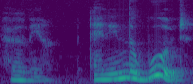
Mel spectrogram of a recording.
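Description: A young woman reading a play in verse aloud, dramatically and expressively, pausing between phrases. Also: fairly low pitch, big pitch swings, warm tone. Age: young adult. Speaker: reader of a Shakespeare play. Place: small plain room indoors.

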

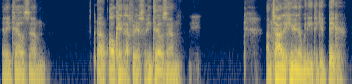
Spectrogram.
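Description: A man hosting a casual coaching call over video, animated and emphatic, with slangy, repetitive phrasing. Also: sits low, moderate pace, husky. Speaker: business coach and host.

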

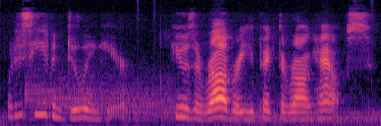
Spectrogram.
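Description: A woman's voice: mid-range voice, moderate pace, a little mellow. A playful woman reading visual novel narration aloud between bits of casual chat, sometimes stumbling over the text. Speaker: gaming video host. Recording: muffled, noisy home microphone.

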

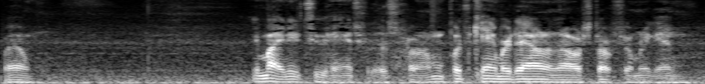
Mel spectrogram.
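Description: A man's voice: rumbling low, steady tone, fast. A middle-aged American man giving a casual, plain-spoken how-to vlog from inside a truck cab. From United States. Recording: noisy truck cab, loud vehicle ambience.

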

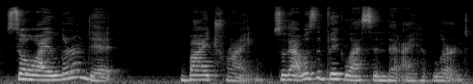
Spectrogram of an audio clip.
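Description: A woman's voice: medium pitch, a little slow. A woman in her thirties chatting casually in a sassy vlog style, congested and a bit short of breath from a cold. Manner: sassy, animated, peppered with slang and swearing. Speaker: boutique owner and vlogger. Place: small decorated room indoors.

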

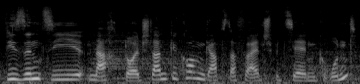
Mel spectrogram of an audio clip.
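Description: A woman hosting a podcast, calmly asking clear interview questions. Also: medium pitch, moderate pace, a little hiss or hum. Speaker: podcast host.

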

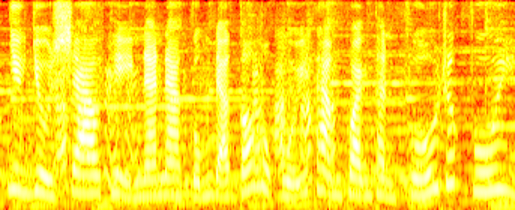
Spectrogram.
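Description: A woman narrating a cartoon dub in a gentle, motherly way, with loud music behind. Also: sits high, moderate pace, natural voice.

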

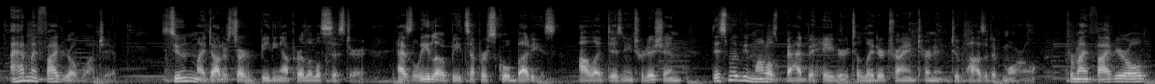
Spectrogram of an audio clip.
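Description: Deep-voiced American man, slangy commentary. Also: a little mellow. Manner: slangy, mocking and dismissive. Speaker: YouTube commentary host. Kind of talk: casual reaction commentary, reading posts aloud. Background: background music.

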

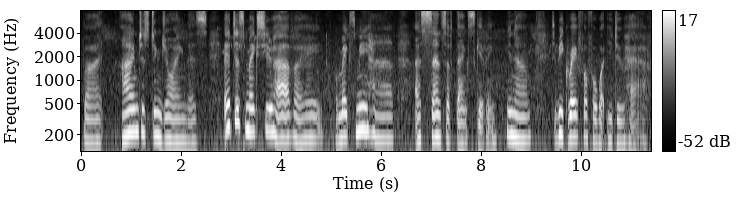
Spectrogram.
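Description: A woman hosting a relaxed garden tour outdoors, talking reflectively with many pauses and ums. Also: lowish voice, a little hiss or hum. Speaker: garden channel host. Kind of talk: casual garden tour vlog.

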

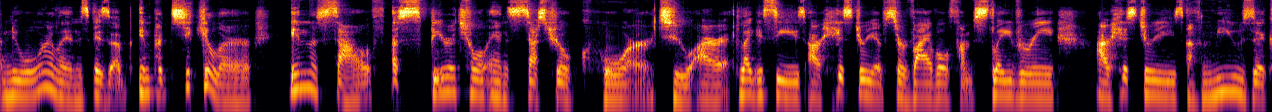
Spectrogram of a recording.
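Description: A woman's voice: extremely low pitch, creaky. A woman organizer speaking earnestly and reflectively as an interview guest.

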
